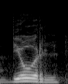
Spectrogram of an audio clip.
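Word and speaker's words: Bjǫrn: Então, meu nome eu puxei do nórdico antigo, por isso que se escreve com o cedilha, né? O caldata. Então é o arredondado, Bjorn, né? Assim como Mjolnir ou Ragnarok.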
